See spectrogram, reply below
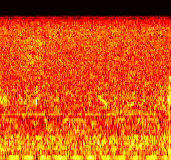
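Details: Steady broadband hiss with a low hum, ending in a brief click or knock; no animal calls are heard.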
